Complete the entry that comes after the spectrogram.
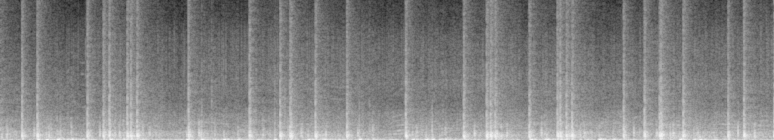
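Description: Aerial fireworks going off in a rapid, irregular string of bangs, several a second, over a steady low rumble.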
